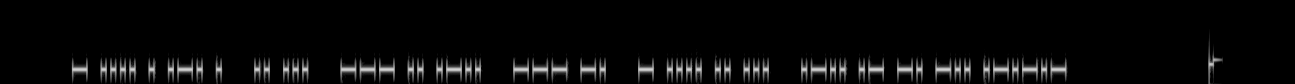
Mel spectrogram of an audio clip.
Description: Morse code, heard as a keyed tone, about 25 wpm, 700 Hz. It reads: THERE IS OIL ON THIS LAND.
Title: Sentences from Top 1000 Words - Review Part 4 - 25wpm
